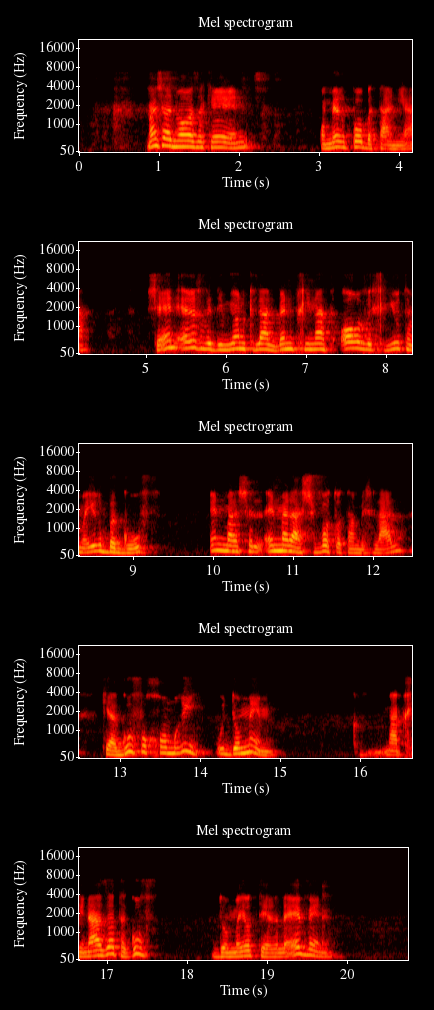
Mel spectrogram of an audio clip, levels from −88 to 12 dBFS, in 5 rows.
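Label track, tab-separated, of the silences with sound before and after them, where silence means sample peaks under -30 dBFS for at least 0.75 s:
2.070000	3.040000	silence
4.200000	5.140000	silence
9.080000	9.980000	silence
14.850000	16.380000	silence
17.460000	18.430000	silence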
